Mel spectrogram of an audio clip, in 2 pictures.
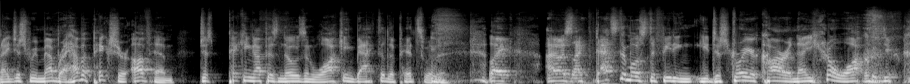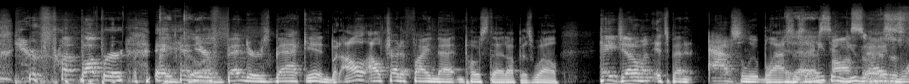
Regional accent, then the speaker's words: Claremont, New Hampshire, United States; now in Massachusetts, United States; I grew up in Claremont. Like, I'm a transplant down here in Massachusetts now, but I'm a Claremont boy.

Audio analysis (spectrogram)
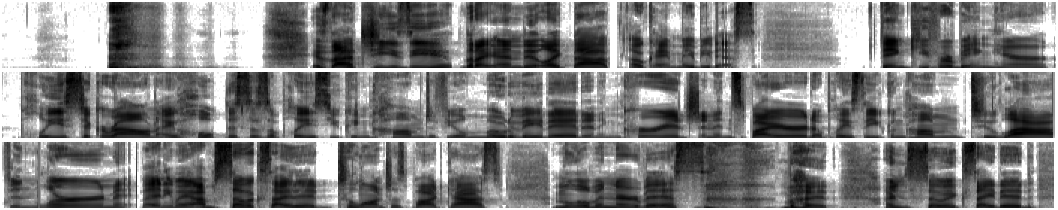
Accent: Orange County, California, United States; now in San Diego, United States; I grew up in Orange County.

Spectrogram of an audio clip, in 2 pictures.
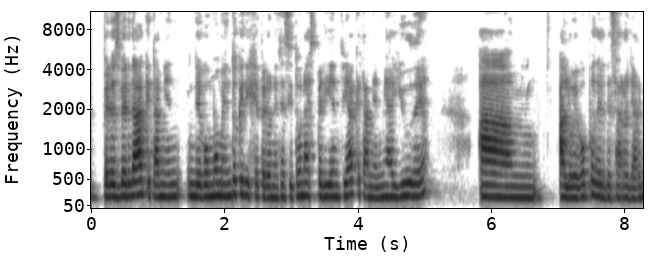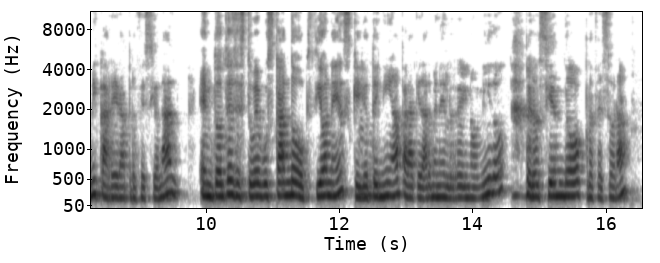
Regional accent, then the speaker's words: Manlleu, Catalonia, Spain; moved away as an adult; now in Newcastle, United Kingdom; yo soy de una ciudad muy pequeña que se llama Manlleu y que está como a una hora más o menos de Barcelona

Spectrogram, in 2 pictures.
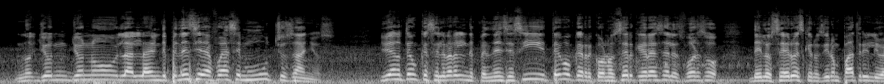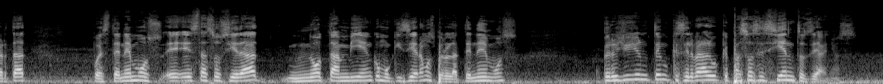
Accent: Mexico; los que somos mexicanos

